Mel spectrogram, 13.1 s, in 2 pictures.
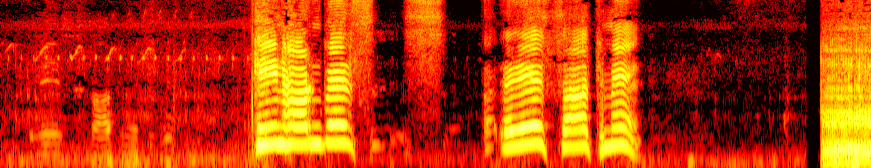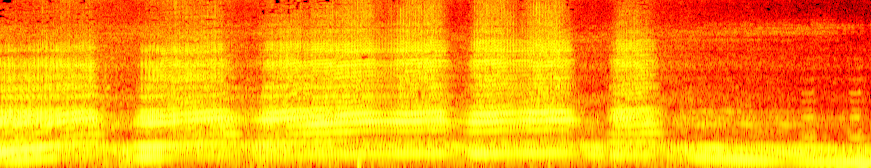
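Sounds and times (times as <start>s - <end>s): engines revving hard: 6.2s - 13.0s.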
